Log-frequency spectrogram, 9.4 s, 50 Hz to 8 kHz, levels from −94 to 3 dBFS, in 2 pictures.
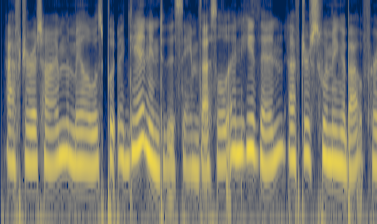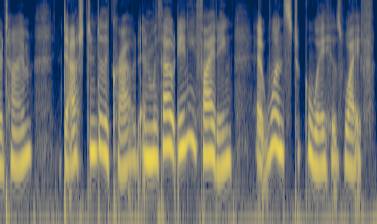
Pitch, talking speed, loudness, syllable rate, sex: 225 Hz, 225 wpm, -16 LUFS, 5.5 syllables/s, female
